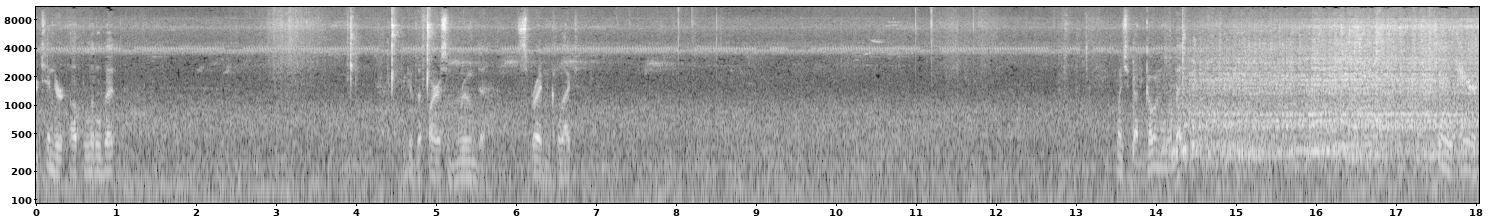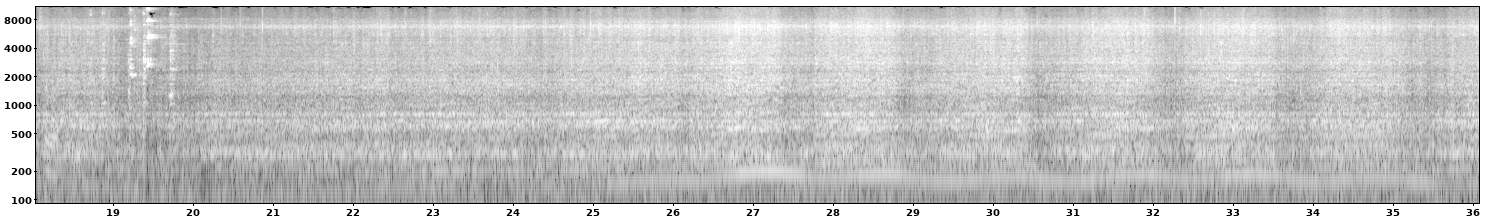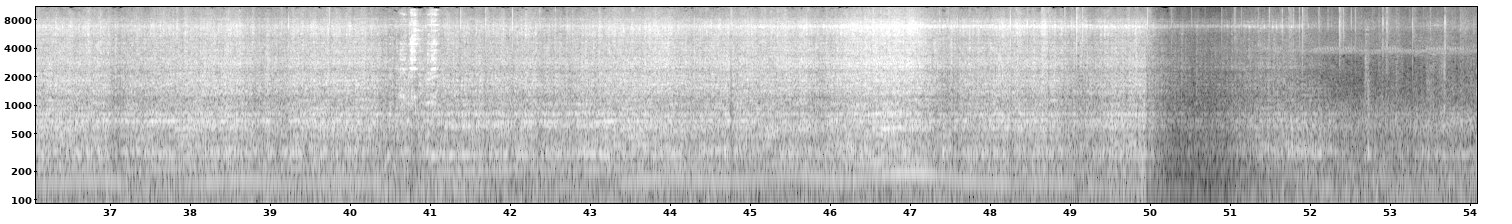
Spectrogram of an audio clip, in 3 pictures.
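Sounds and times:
blower clicks: 3.9 - 5.1, 13.8 - 26.1
hand-cranked blower whirring: 13.5 - 54.0.

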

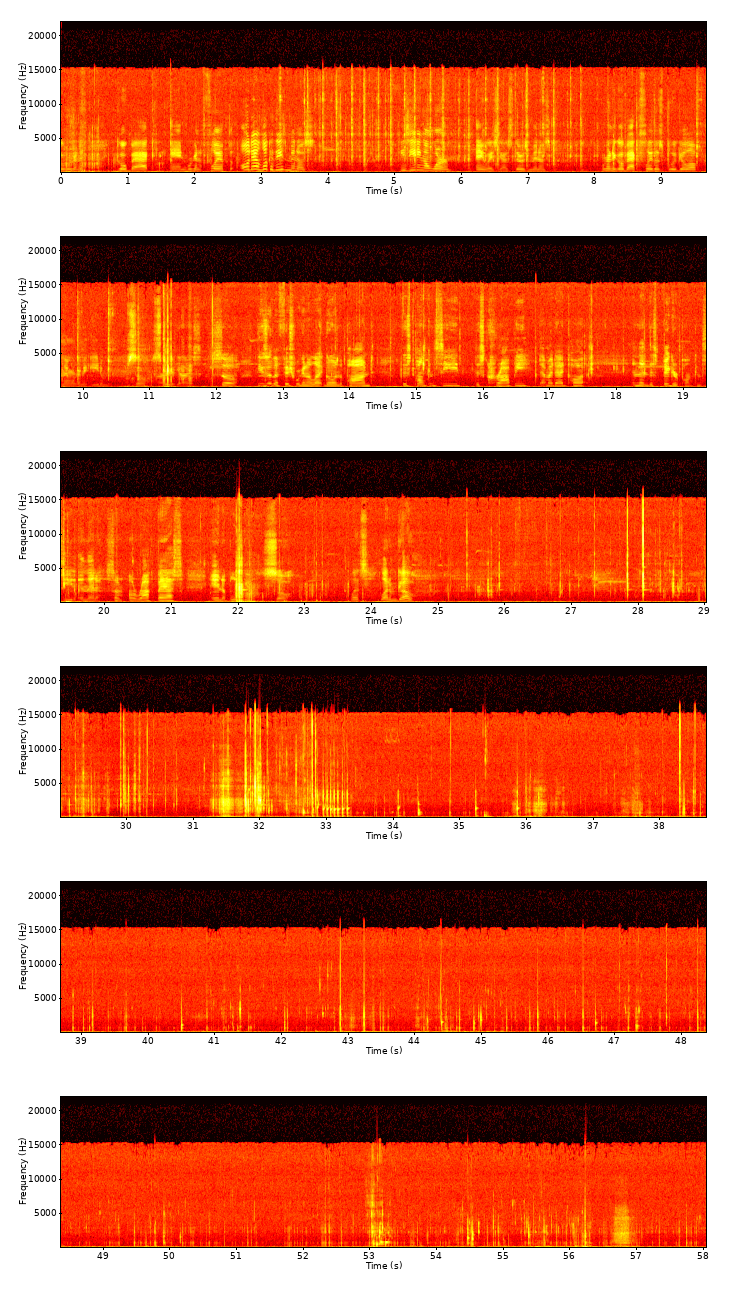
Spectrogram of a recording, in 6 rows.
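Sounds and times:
underwater clicks and knocks: 0.0 - 11.7, 21.8 - 23.8, 25.1 - 58.0
rush of water: 21.6 - 58.0
underwater rumble and gurgling: 21.6 - 58.0.

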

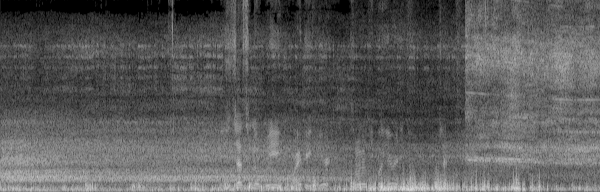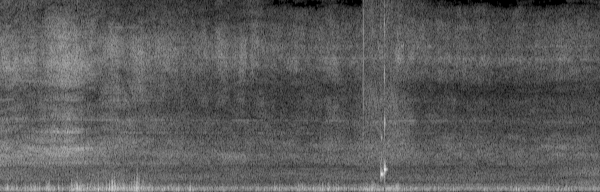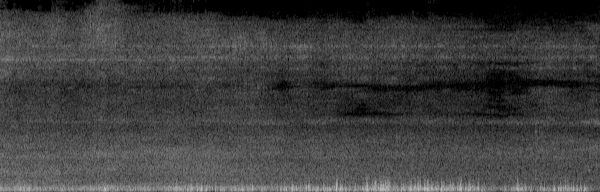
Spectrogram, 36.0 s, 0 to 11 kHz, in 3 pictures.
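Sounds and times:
sharp falling chirp: 19.6 - 19.8.

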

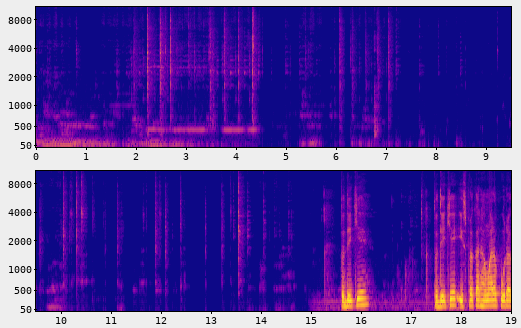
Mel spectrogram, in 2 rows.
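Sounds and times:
cotton rubbing on circuit board: 0.0 - 15.0.

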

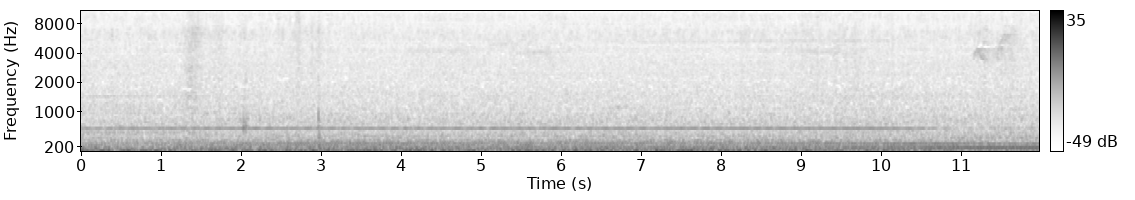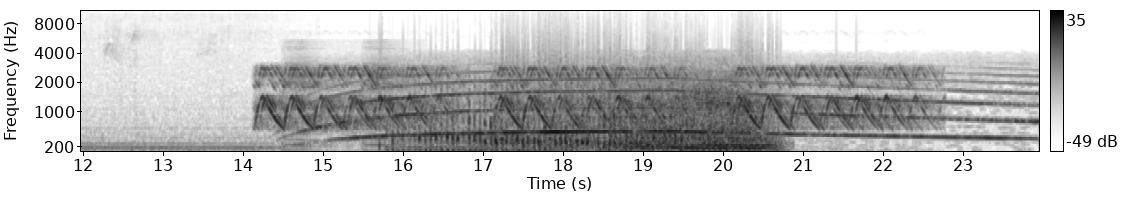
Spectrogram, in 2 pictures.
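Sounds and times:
faint steady hum: 0.0 - 21.0
heavy rumble: 14.1 - 20.9
siren wail: 14.1 - 23.9
siren yelp: 14.1 - 23.9.

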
